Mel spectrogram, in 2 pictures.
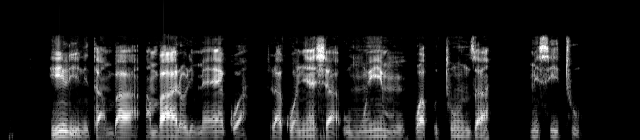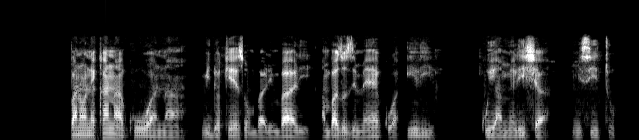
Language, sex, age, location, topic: Swahili, male, 18-24, Kisii, education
